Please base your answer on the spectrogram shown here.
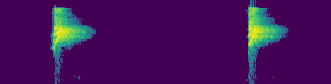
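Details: A female ultramarine grosbeak gives two clean, high, explosive chip notes two seconds apart, a call said to excite males; nothing else is heard.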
